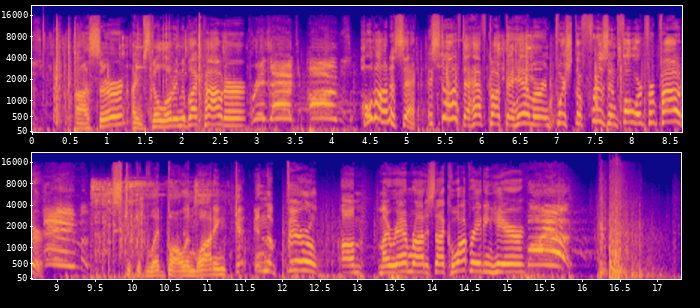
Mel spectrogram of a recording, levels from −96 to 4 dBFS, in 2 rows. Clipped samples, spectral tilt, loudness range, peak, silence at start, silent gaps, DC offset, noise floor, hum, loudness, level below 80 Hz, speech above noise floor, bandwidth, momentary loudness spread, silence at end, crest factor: under 0.1%; -2.5 dB/octave; 2 LU; -2 dBFS; 0 s; none; under 0.1%; -40 dBFS; none; -15 LUFS; -38 dBFS; 24 dB; 16.5 kHz; 8 LU; 0.25 s; 14 dB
